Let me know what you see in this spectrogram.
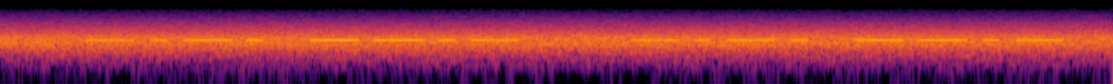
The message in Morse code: CQ CQ

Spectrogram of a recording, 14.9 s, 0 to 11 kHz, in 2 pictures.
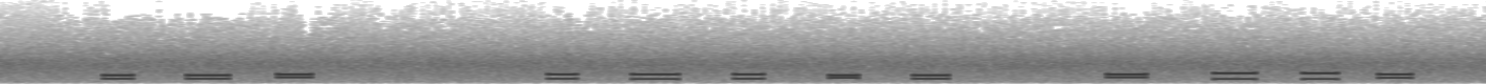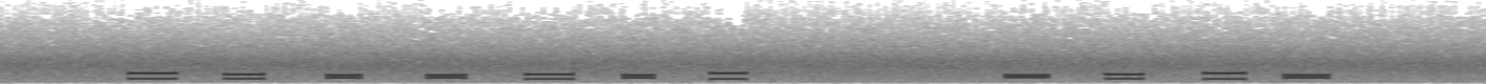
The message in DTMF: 440 52574 0338 6577273 *537

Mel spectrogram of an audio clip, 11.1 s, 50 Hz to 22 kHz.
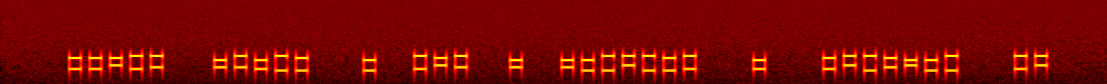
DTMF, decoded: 55069 79432 1 609 7 713#326 4 5#38*13 6#

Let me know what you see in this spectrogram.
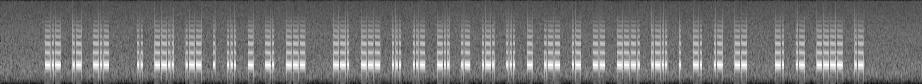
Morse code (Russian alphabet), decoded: КАК ИЗВЕСТНО ГОСУДАРСТВАМЧЛЕНАМ НАША

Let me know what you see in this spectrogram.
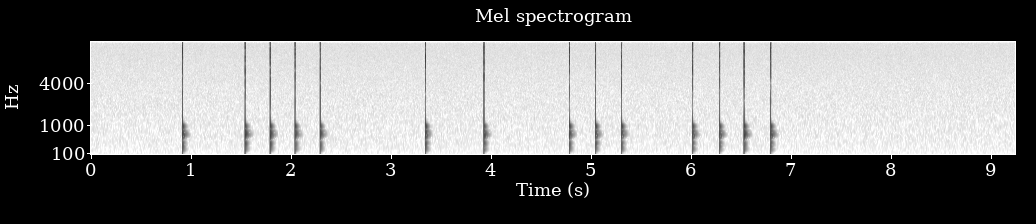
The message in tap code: DAO

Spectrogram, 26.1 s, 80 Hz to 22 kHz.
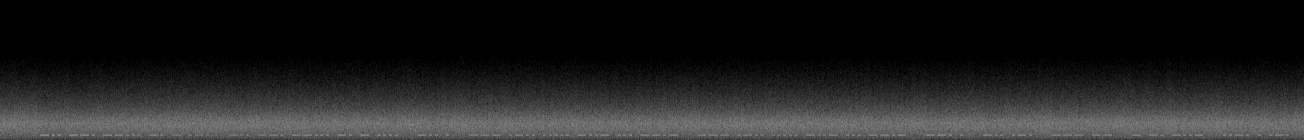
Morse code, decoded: DG7NTH DG7NTH DE OL5XSQ OL5XSQ GE DR OM TNX FER

